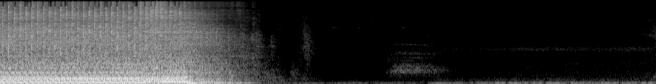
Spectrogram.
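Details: Rebuilt 1975 Triumph Trident T160 triple, first start, cold, choke being turned off: loosely fitted exhaust falls off, loud harsh open blare like a tractor before engine cuts; loose exhaust blowing.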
